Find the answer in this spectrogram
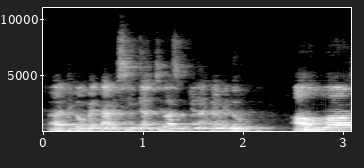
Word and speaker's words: Allah: Allah setelah kasroh tipis bacanya walillahi. Allah setelah fathah dhammah tebal bacanya alallahi kitabullahi.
